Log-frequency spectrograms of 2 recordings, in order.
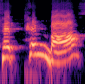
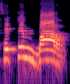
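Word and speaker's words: September: আমরা এবার ওয়া ওয়া ওয়া আগস্ট, আগস্ট, আগস্ট, সেপ্টেম্বর। শেষের আর উচ্চারণ হয় না, সেপ্টেম্বর আর উচ্চারণ হবে না, ঠিক আছে?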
